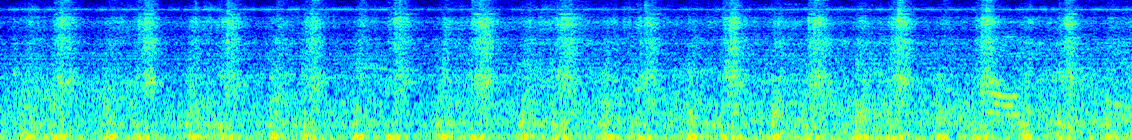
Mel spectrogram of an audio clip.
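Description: Passenger train coaches rolling into a station, with a steady rumble and a regular run of wheel clicks over the rail joints, heard from an open coach doorway.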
